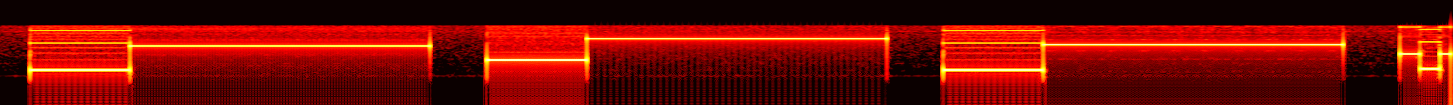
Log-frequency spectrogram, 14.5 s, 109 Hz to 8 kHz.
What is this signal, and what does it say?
Two-tone page, heard as a one-second tone, then a three-second tone, about 460 then 1220 Hz, about 690 then 1650 Hz, about 460 then 1290 Hz. It is heard from 0.3 to 13.5 s.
